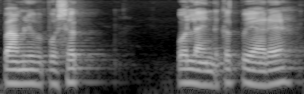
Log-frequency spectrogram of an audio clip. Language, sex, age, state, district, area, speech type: Manipuri, male, 18-30, Manipur, Thoubal, rural, spontaneous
